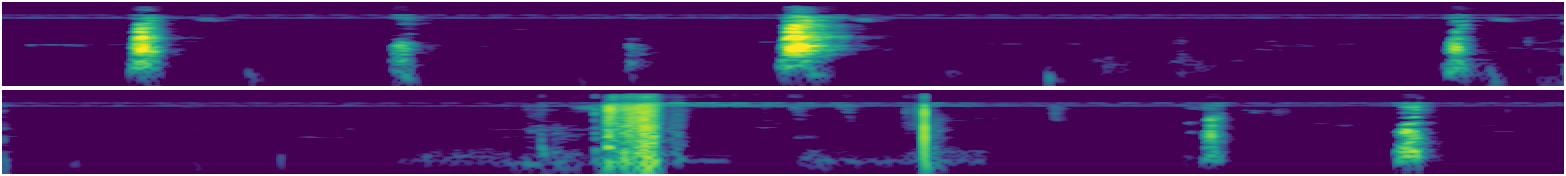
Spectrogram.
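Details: Angry dog barking in short, separate sharp barks spaced one to three seconds apart, with a burst of clattering noise near the end and otherwise silent pauses.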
